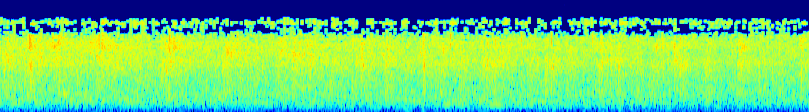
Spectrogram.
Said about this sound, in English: Keep clapping as they go. Keep clapping as they go.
